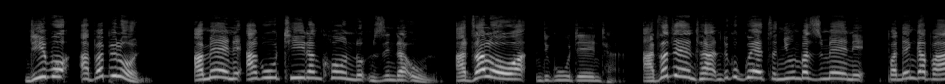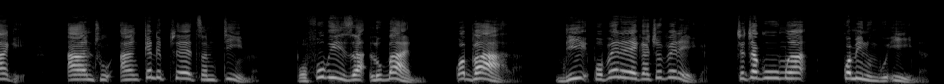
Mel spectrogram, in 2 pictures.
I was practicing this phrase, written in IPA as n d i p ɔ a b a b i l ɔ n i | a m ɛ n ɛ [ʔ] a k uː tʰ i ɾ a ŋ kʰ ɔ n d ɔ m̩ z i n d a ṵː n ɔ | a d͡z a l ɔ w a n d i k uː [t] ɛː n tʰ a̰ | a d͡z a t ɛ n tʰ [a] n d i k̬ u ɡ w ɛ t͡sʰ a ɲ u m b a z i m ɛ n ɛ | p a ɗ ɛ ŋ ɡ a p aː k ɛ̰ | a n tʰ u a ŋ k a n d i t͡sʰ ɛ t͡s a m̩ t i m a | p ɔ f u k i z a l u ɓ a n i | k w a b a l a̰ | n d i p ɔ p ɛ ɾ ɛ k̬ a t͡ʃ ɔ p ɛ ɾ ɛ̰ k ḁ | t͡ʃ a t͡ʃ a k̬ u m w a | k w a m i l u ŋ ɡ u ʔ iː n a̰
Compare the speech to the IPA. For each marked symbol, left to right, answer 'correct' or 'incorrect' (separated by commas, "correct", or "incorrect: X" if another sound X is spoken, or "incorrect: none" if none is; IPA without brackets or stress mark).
correct, correct, correct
